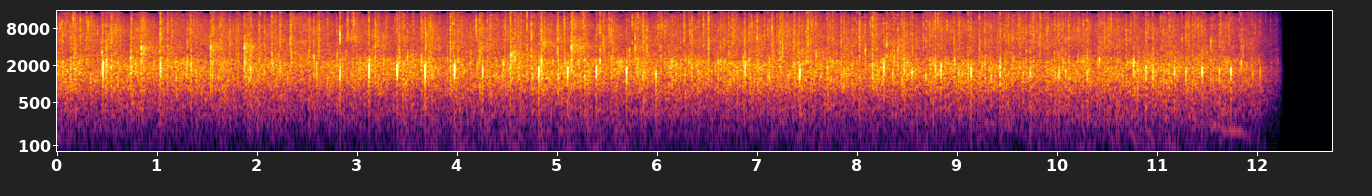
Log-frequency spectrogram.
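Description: An audience applauds warmly in a room with some echo.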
